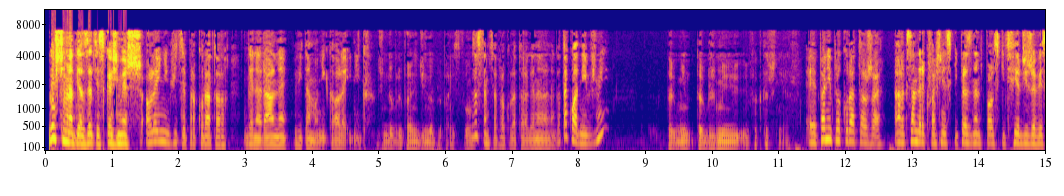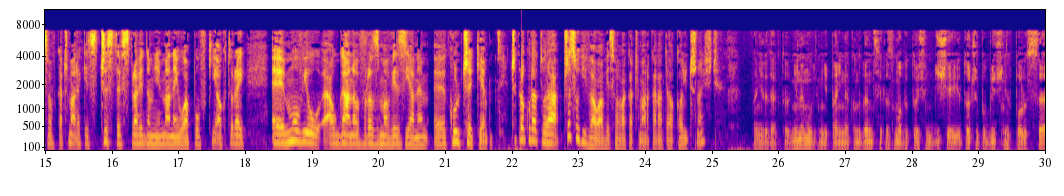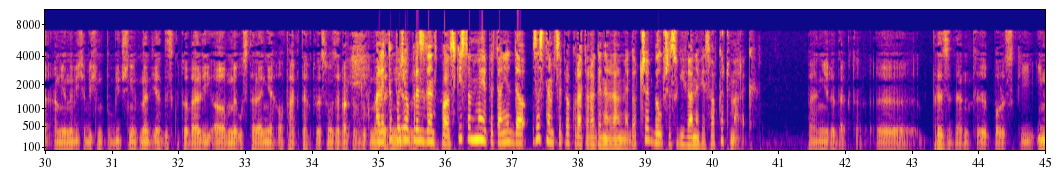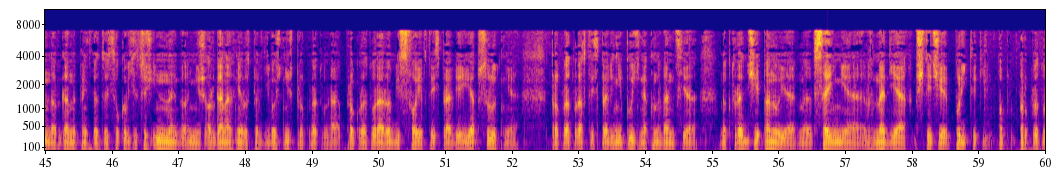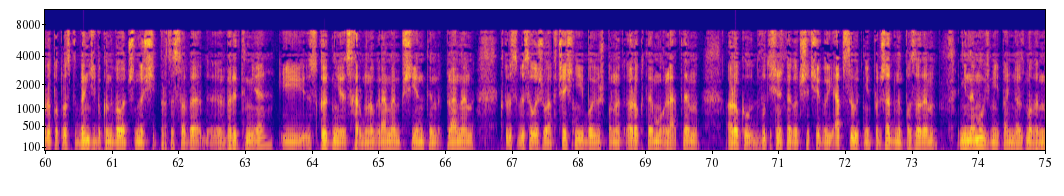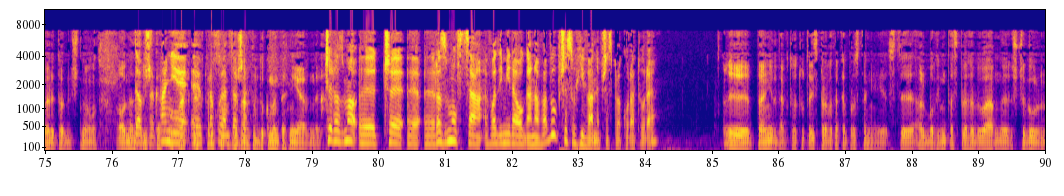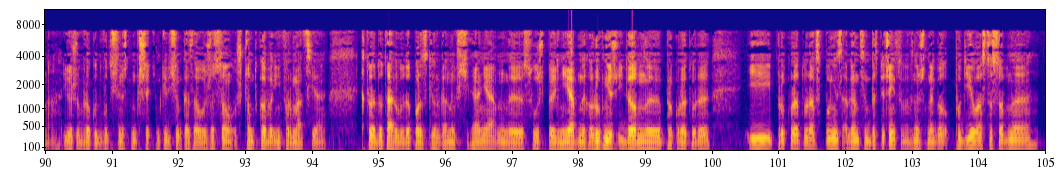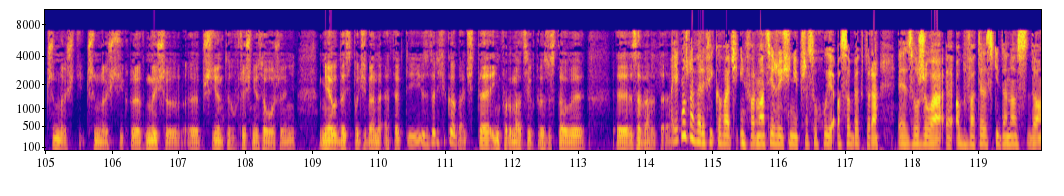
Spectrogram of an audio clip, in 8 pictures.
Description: Posłuchaj wywiadu Gościem Radia Zet jest zastępca prokuratora generalnego, Kazimierz Olejnik.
